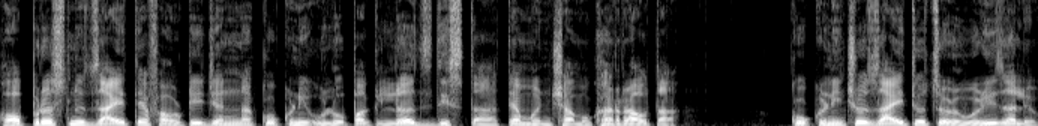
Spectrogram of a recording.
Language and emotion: Goan Konkani, neutral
